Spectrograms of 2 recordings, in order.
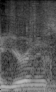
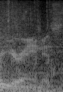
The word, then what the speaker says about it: Uranus: someone say like you're you're pronouncing uh you're Uranus wrong you can say it either way but I'm not now I'm self-conscious you can say Uranus or Uranus they're both they're both wildly wild widely accepted W wildly wild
